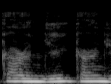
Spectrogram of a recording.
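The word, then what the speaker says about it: Carangi: Karanji, Gia Karanji.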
